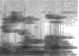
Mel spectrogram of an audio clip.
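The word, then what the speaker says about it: विजृम्भण: comma फिर अब देखिए वि ज नीचे रखा आ रहा है फिर वि ज पूरा नहीं बोलने की जगह विज्र तो विज्र विज्र बोला और फिर आगे म और भ है आधा म है तो विज्रम भ अब और आगे पढ़ने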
